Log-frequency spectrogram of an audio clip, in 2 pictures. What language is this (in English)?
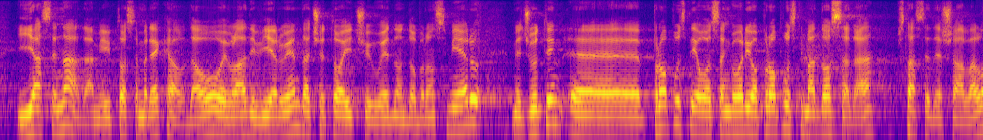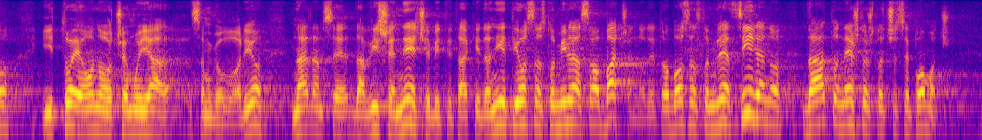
Croatian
